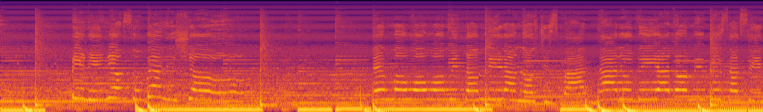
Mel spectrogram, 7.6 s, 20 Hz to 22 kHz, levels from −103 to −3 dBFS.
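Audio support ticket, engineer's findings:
DECT cordless phone buzz, present throughout. Thin, steady buzz at 100 Hz with dense harmonics, roughly 20 dB under the signal. Nearby DECT handset or base bursting every 10 ms; audio stage rectifying the RF. Relocate device or shield input.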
